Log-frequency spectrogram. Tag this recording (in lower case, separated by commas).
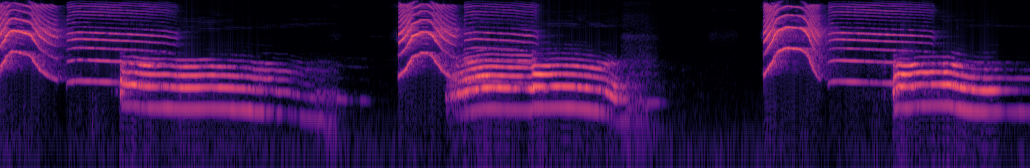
dog howling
